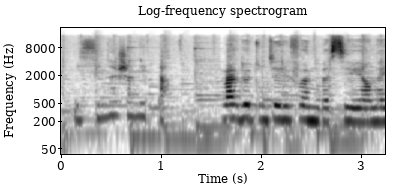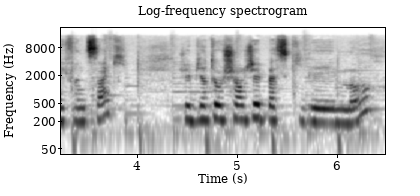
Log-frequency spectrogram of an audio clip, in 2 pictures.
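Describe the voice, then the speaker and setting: Music can be heard behind the speaker. A woman talks at a moderate pace. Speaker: makeup YouTuber. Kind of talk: casual talk to camera. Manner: hesitant, stammering.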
